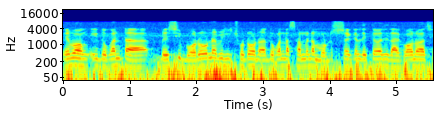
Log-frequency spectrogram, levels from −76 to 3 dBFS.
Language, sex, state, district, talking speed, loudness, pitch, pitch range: Bengali, male, West Bengal, Jhargram, 215 wpm, -19 LUFS, 125 Hz, 120-130 Hz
